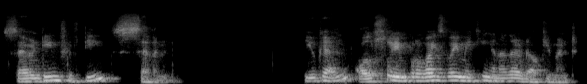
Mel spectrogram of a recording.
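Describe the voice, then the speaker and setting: A man with an Indian English accent teaches history in a live online class, speaking in a soft, low-volume voice. His pitch sits a little high for a man, and he talks in a measured, instructive way. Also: expressive, rough recording. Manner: measured, instructive, reads out student comments.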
